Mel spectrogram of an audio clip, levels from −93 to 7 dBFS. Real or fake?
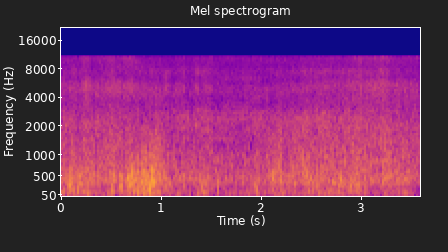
real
